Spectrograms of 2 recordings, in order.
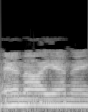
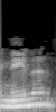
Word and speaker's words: Nina: Isn't N-I-N-A Nina? No, it's Nina.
